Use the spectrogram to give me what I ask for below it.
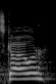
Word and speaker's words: Schuyler: It's Schuyler, Ortega, Ortega. Yeah, big props on the pronunciation as well.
